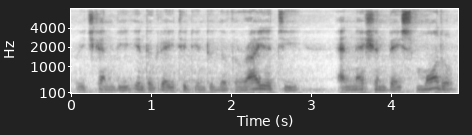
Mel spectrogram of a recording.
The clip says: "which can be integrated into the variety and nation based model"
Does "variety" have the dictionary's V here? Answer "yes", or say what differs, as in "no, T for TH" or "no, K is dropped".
yes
